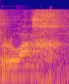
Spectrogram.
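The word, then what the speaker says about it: רוח: Y exhaló Isaac el ruaj, que se tradujo espíritu y se escribe ruach.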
